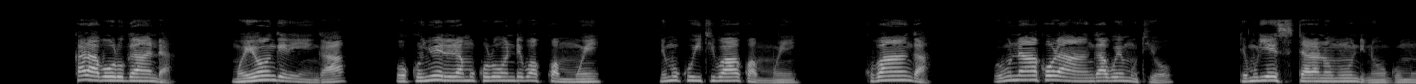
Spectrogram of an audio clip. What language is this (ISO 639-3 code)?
lug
